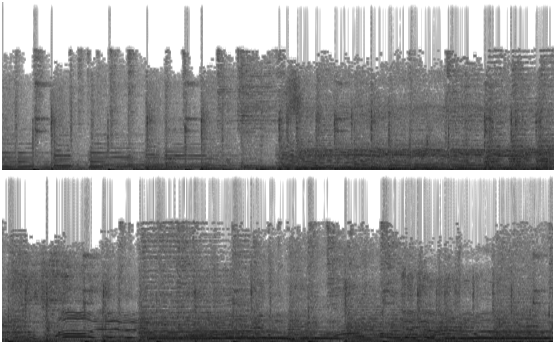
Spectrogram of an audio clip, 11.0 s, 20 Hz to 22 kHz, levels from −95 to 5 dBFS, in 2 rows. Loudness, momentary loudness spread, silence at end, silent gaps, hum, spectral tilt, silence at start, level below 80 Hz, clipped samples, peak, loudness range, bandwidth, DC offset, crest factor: -8 LUFS; 6 LU; 0 s; none; none; -4 dB/octave; 0 s; -18 dBFS; 1%; 0 dBFS; 4 LU; over 20 kHz; 0.1%; 8 dB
